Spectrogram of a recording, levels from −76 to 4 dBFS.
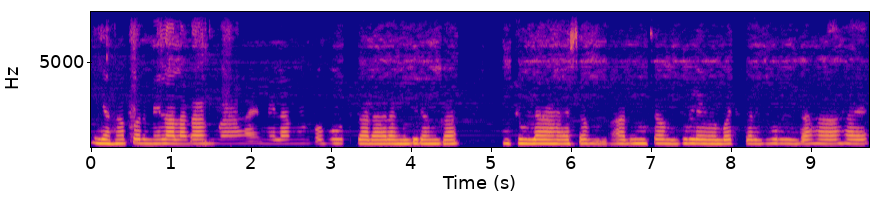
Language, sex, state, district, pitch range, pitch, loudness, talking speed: Hindi, female, Bihar, Purnia, 230-235 Hz, 235 Hz, -17 LUFS, 150 wpm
